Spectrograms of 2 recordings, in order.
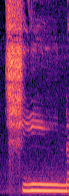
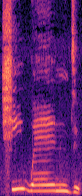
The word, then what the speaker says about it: Chiwendu: Chinawenda? Before she can attempt to complete it, I knew it was me, so I raised my hand without hesitation. It's pronounced Chiwendu.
